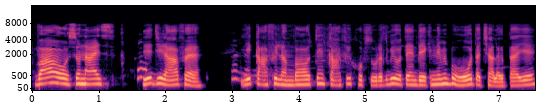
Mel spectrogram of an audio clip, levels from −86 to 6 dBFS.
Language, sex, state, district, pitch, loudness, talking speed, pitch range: Hindi, male, Bihar, Samastipur, 180 Hz, -15 LUFS, 180 wpm, 165-200 Hz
